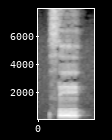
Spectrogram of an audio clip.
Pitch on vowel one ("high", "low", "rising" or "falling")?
high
